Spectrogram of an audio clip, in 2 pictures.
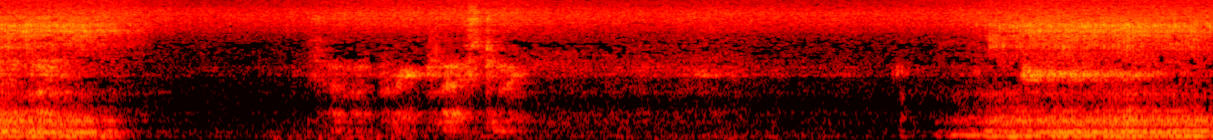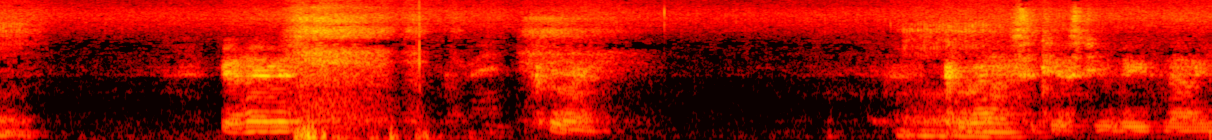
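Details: Loud, low rattling breaths recurring every few seconds with quiet pauses between; snoring.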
